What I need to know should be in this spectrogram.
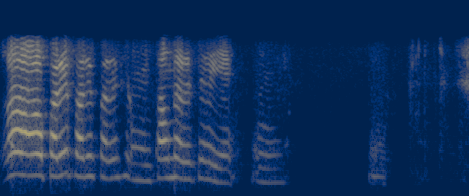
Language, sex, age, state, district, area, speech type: Manipuri, female, 45-60, Manipur, Ukhrul, rural, conversation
